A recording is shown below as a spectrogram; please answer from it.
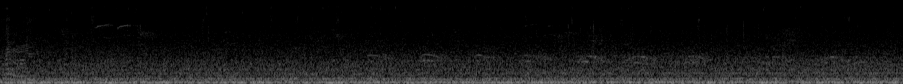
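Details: A dense, unbroken low buzz from Japanese honey bees at a garden hive, the drone holding level for the whole stretch, with faint high twitters far behind.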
